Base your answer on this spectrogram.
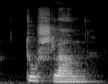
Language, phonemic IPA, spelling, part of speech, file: Dutch, /ˈtu.slaːn/, toeslaan, verb, Nl-toeslaan.ogg
- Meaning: 1. to slam closed 2. to seize the chance (e.g. to strike), to take advantage of a situation 3. to strike, to suddenly occur (said of a disaster or a disease)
